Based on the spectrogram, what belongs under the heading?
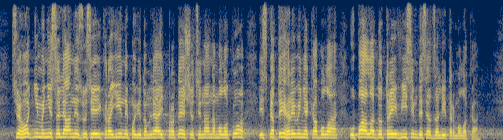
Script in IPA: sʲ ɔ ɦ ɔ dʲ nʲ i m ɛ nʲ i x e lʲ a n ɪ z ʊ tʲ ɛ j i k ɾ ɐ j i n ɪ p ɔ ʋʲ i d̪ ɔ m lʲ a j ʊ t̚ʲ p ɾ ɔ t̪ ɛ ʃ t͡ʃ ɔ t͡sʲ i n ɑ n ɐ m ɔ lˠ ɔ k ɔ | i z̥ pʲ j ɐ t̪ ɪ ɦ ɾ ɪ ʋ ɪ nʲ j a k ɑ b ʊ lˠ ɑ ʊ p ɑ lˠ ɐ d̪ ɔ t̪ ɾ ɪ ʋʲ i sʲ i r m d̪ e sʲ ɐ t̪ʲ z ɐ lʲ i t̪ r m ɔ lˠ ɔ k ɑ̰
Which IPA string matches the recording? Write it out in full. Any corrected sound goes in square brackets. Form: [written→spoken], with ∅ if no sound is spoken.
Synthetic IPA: sʲ ɔ ɦ ɔ dʲ nʲ i m [ɛ→e] nʲ i [x→s] e lʲ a n ɪ z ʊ [tʲ→sʲ] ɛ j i k ɾ ɐ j i n ɪ p ɔ ʋʲ i d̪ ɔ m lʲ a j ʊ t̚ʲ p ɾ ɔ t̪ ɛ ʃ t͡ʃ ɔ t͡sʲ i n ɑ n ɐ m ɔ lˠ ɔ k ɔ | i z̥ pʲ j ɐ t̪ ɪ ɦ ɾ ɪ ʋ ɪ nʲ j [a→ɐ] k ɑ b ʊ lˠ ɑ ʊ p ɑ lˠ ɐ d̪ ɔ t̪ ɾ ɪ ʋʲ i sʲ i [r→∅] m d̪ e sʲ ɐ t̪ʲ z ɐ lʲ i t̪ r m ɔ lˠ ɔ k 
